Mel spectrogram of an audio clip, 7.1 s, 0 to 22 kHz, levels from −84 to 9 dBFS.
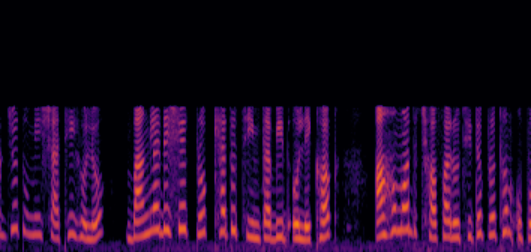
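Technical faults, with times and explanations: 0.28–2.45 s, automatic gain rising: the level climbs steadily by about 9 dB over roughly two seconds, with the speech and the background noise swelling together rather than the voice alone getting louder. That shared rise shows a gain control reacting to an input it judged too quiet and turning itself up gradually. It settles by the time "প্রখ্যাত চিন্তাবিদ ও লেখক" begins, and the speech remains narrowband with nothing above 4 kHz, which fits a G.711 call path.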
